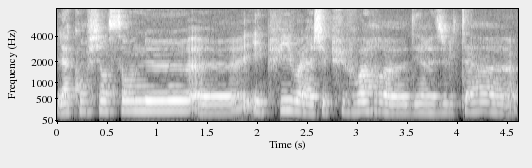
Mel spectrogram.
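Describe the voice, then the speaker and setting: With noticeable background noise and audible room echo, a woman at medium pitch talks at a very slow pace in a monotone, flat intonation. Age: 30s. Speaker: kinesiology practitioner. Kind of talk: interview. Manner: hesitant, many fillers.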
